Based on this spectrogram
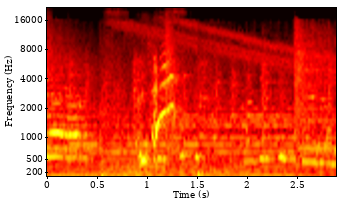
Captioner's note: child squeals excitedly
